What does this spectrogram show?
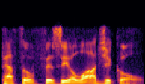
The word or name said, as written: pathophysiological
